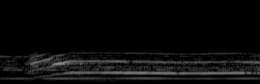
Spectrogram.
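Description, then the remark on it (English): Wolves howling at night, several long voices overlapping; one rises in pitch and then holds a steady, drawn-out note. The chorus sounds fairly quiet and continues unbroken, with no talking. “You hear them, Mr. Harker? The wolves. The children of the night.”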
